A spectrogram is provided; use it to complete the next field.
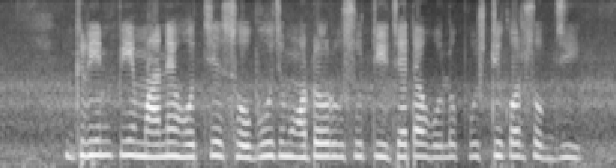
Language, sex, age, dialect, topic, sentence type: Bengali, male, 25-30, Standard Colloquial, agriculture, statement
